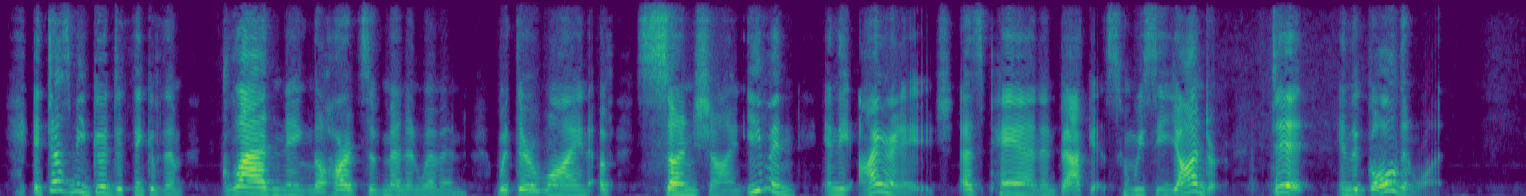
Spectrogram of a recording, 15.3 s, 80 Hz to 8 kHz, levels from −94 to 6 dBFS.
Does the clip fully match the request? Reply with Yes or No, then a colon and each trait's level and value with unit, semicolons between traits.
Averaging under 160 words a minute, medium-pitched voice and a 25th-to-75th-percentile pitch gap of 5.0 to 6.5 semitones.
No: average, 150 wpm; high, 200 Hz; wide, 5.6 semitones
